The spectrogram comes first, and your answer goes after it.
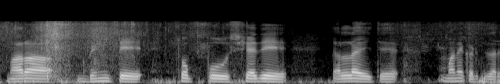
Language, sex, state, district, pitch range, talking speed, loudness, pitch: Kannada, female, Karnataka, Gulbarga, 125-140 Hz, 120 wpm, -18 LUFS, 130 Hz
